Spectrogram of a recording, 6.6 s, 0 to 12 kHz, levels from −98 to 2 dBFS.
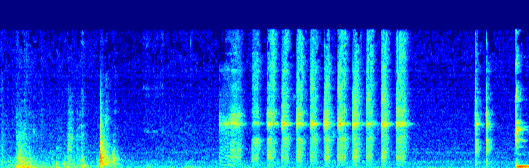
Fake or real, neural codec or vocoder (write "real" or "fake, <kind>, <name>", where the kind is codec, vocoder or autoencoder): fake, vocoder, BigVGAN v2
